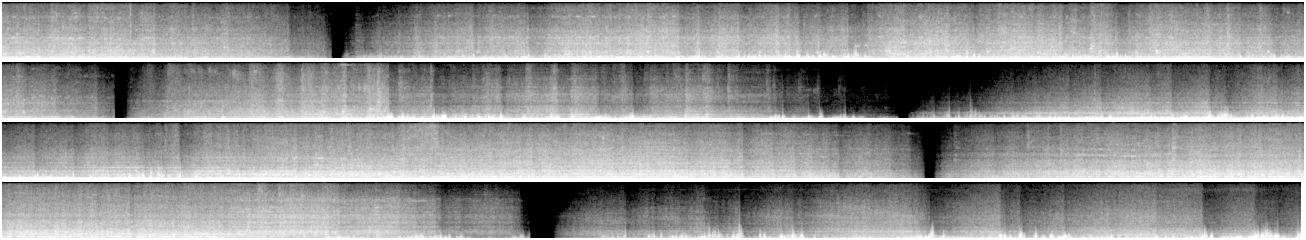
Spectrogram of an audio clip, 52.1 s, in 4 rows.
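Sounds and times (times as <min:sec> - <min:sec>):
wind on the microphone: 0:00.0 - 0:13.7, 0:16.4 - 0:29.2, 0:42.2 - 0:44.4, 0:45.0 - 0:52.0
steel wheels on rails: 0:00.0 - 0:21.8.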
